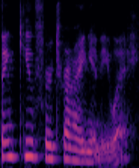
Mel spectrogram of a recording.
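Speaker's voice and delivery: sad, tender delivery tinged with sadness. Voicing Amasea, who looks up and thanks him: sadly smiling. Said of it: "she will smile, uh, sadly".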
